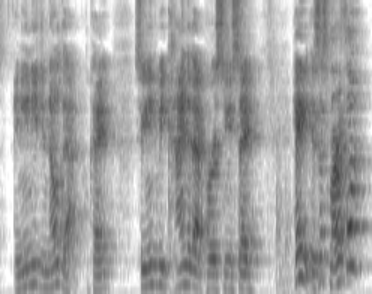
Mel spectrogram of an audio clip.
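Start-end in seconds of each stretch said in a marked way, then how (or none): 3.9-4.8 confident, loud, bright, rising high note on a name. Demonstrating how to open a phone call kindly, ending on a high note. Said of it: "I'm ending on a high note".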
